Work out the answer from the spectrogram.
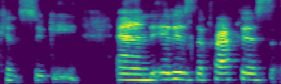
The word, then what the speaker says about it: kintsugi: How do you pronounce that? Kintsugi?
